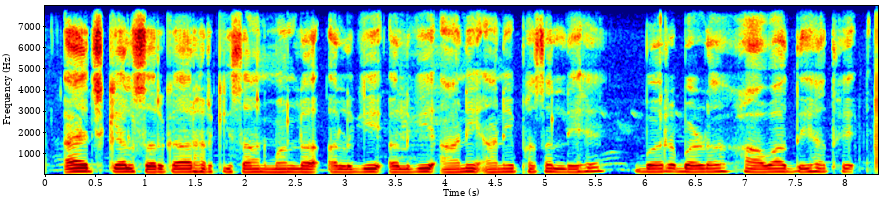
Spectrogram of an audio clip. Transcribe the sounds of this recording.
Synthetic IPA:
aːd͡ʒkɛːlsəɾkaːɾɦəɾkɪsaːnmənlaəlɡeəlɡeʔaːneʔaːnepʰəsəlːeːɦɛ | bbəɽhaːwad̪eːɦət̪ɦɛː

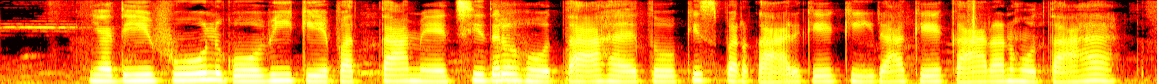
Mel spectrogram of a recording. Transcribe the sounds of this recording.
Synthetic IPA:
jəd̪ipʰuːlɡoːbikepət̪ːamẽt͡ʃʰɪd̪ɾəɦoːt̪aɦɛt̪okɪspəɾəkaːɾkekiːɾakekaːɾəɽ̃ɦoːt̪aɦɛː

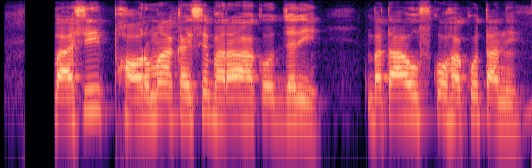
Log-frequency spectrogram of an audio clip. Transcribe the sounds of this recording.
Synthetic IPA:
baːʃipʰɔːɾmaːkɐjsebʱɐɾaɦɐkoːd͡ʒɐɾiː | bɐt̪aːʊpʰkoɦɐkoːt̪aːniː

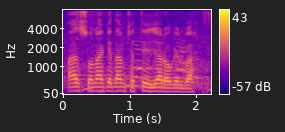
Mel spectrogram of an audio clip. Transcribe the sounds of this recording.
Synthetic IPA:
aːd͡ʒsoːnaked̪aːmt͡ʃʰət̪ːisɐzaːɾɦoːɡelbaː

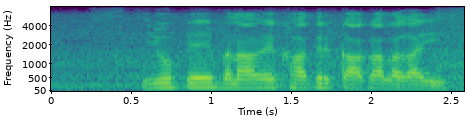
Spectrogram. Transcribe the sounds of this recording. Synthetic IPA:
juːpijaːiːbənaːʋeːkʰaːt̪ɪɾkaːkaːləɡaːiː

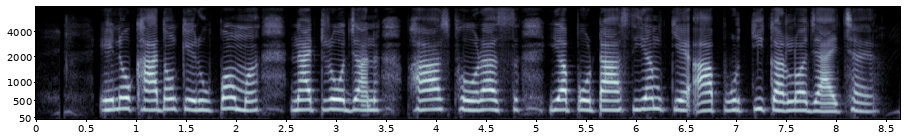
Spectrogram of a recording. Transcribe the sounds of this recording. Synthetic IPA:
eɦnokʰad̪õkeɾupõmẽːaɪʈɾod͡ʒənpʰaspʰoɾəsjapoːʈasijəmkeʔapuɾt̪ikəɾlɔd͡ʒaːjt͡ʃʰɛː

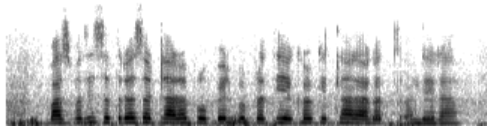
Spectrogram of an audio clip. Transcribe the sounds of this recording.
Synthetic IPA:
basməd̪ʱiːsət̪ɾəsəʈʰaɾəpɾopelpəɾpɾət̪iekʰəɽkit̪nalaɡət̪ə̰nd̪eɾa

